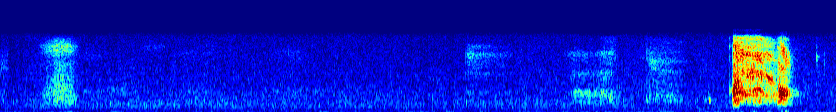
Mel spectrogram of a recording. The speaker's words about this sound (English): Just heard her cough.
